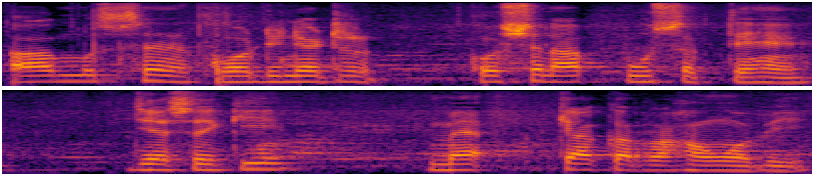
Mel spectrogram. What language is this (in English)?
Urdu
